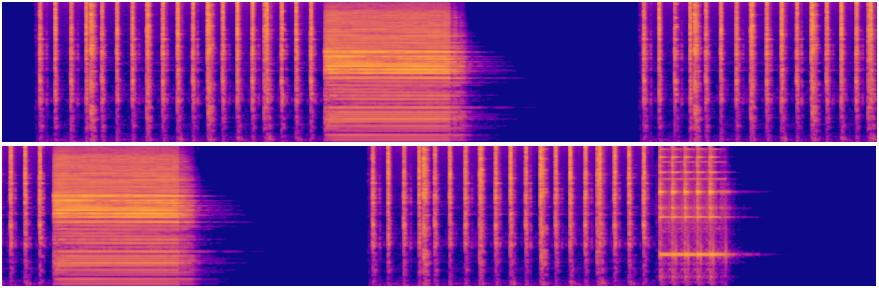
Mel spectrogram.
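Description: Slot-machine sound effects: a run of rapid reel-spinning clicks ending in a low buzzer, twice over, then a third run of clicks ending in a bright ringing ding. The buzzers mark a losing pull and the ding a winning one.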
